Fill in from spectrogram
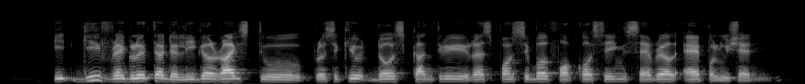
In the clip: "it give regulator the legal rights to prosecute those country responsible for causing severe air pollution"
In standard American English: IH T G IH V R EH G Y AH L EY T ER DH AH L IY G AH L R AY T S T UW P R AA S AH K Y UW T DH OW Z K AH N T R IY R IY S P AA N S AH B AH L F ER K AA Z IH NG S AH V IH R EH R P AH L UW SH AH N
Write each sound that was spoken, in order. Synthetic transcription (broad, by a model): IH T G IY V R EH G Y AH L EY T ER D AH L IY G AH L R AY T S T UW P R AA S AH K Y UW T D OW S K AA N T R IY R IY S P AA N S AH B AH L F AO K AA S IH NG S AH V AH R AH L P AH L UW SH AH N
